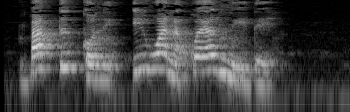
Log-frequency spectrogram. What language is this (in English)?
Nüpode Huitoto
